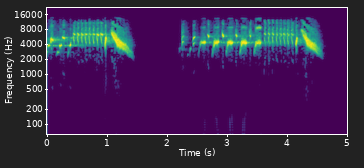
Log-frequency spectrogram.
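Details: A European goldfinch sings for tutoring captive birds: two phrases of rapid, jingling high notes and trills, each ending in a rasping, falling buzz, separated by a short silence.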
